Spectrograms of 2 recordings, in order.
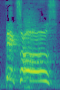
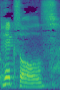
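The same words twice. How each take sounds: First: It is said in a silly voice. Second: It is said in a deep, flat work voice.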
